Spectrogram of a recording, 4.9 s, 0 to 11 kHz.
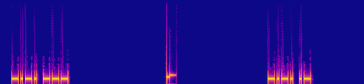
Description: Morse code, heard as a keyed tone, about 42 wpm, 700 Hz. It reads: CO CA
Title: US States 40wpm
